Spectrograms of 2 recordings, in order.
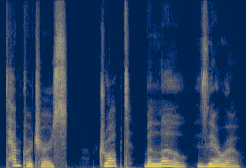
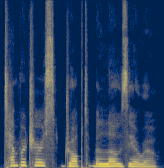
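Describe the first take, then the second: First: Slow, words set apart; slow read-along. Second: Said in the usual way. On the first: Shown as a demonstration. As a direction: model the sentence slowly for learners. (慢速分词领读) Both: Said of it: "我们慢读一遍".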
